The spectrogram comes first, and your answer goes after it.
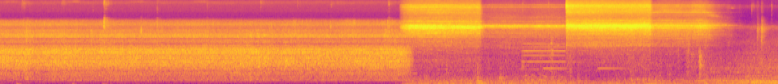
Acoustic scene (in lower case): bus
